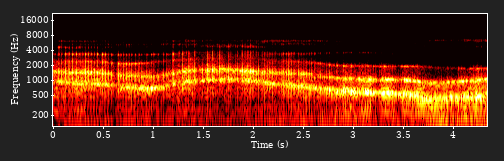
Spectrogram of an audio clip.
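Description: A metal vocalist's vocal fry warm-up: one long, unbroken rattling note from the throat whose vowel slowly shifts.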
